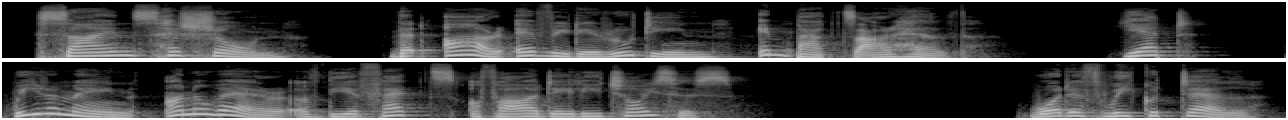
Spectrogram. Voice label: Indian English, Female; Akti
